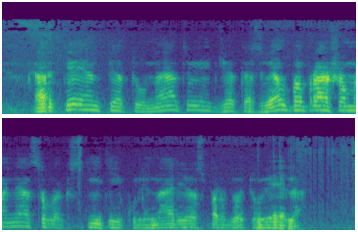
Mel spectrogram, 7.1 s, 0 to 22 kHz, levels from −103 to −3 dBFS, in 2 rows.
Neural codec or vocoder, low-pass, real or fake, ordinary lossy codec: vocoder, 44.1 kHz, 128 mel bands every 512 samples, BigVGAN v2; 19.8 kHz; fake; MP3, 48 kbps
